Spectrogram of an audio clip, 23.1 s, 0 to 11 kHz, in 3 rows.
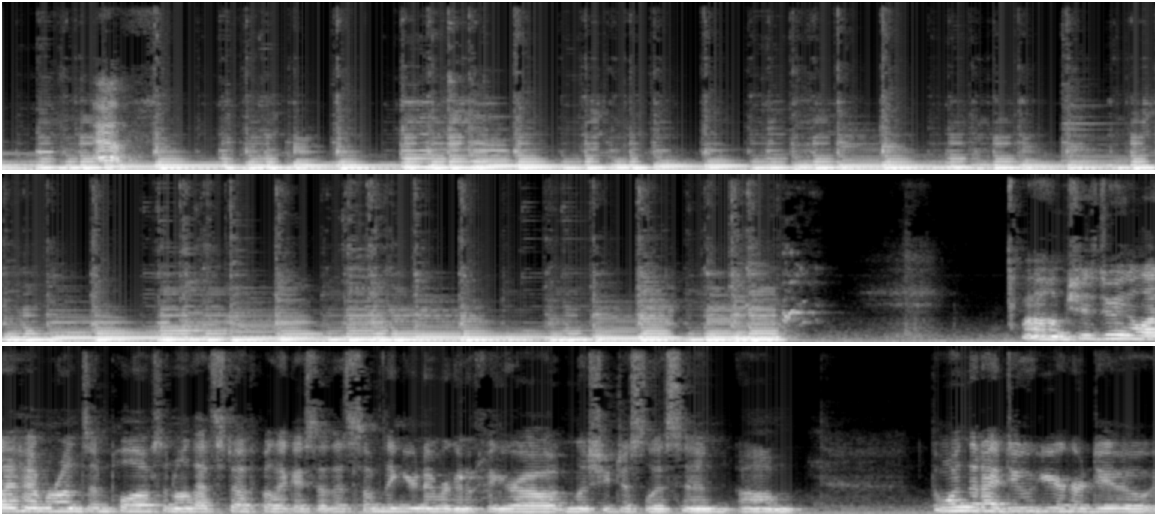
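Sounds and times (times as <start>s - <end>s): acoustic guitar strumming: 0.0s - 13.3s.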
